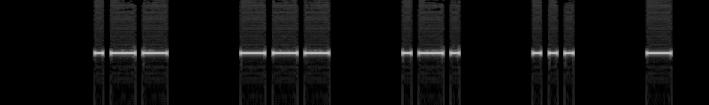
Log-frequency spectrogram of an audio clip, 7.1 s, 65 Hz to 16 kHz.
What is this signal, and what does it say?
Morse code, heard as a keyed tone, about 15 wpm, spaced as for 8 wpm, 1000 Hz. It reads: WORST
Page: Quotes for Fri, 15 Aug 2025 in Morse Code at 8 words per minute.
